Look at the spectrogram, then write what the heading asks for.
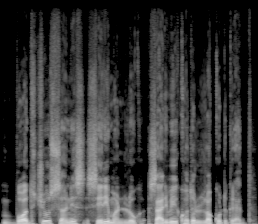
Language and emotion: Kashmiri, neutral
